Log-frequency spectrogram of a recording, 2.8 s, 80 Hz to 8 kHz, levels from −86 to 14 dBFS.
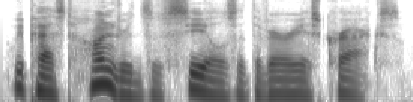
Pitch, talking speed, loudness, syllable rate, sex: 115 Hz, 195 wpm, -18 LUFS, 4.7 syllables/s, male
